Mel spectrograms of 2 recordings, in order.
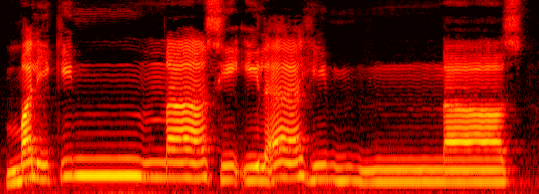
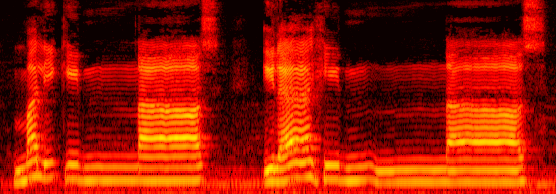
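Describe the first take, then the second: First: The two phrases run together without a pause. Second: There is a stop after the first phrase.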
